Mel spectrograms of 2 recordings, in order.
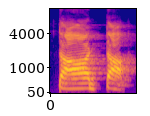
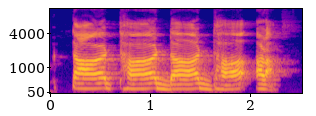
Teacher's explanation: दांतों के हल्का से पीछे भाग को मूर्धा कहा जाता है, जिससे ये आवाज निकलती है टा टा। ये जुबान क्या जाती है, जाते ऊपर तालु में लड़ती है, लेकिन तालु के थोड़ा आगे लड़ती है, तो उसको कहा जाता है मूर्धा।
